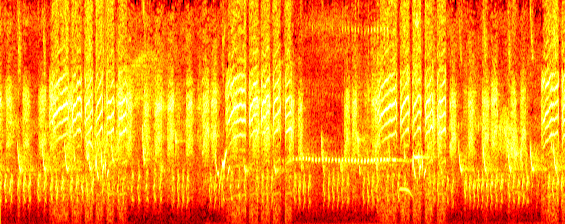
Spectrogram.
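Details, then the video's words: Green leafbird, a noisy call used to lure wild birds: bursts of rapid, harsh chattering and buzzy high trills with fast rising and falling notes, in loud clusters broken by brief pauses, with sharp clicking notes mixed in. "suara burung ribut"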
